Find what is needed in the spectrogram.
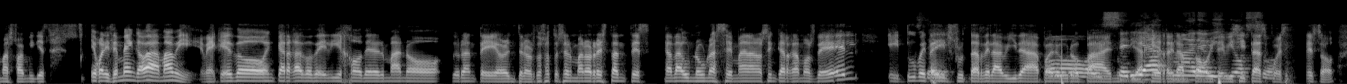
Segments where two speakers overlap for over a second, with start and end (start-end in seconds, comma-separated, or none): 10.4-12.8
